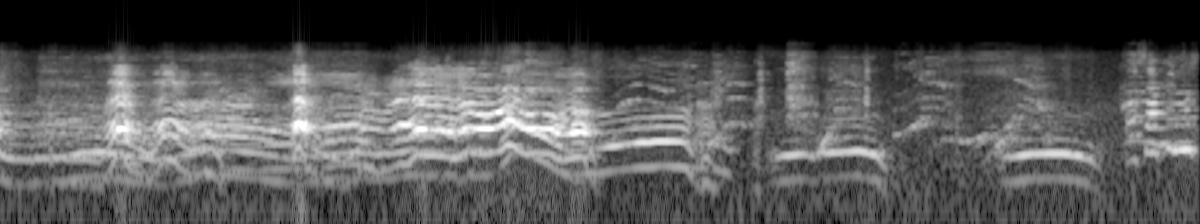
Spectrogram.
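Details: Hungry pet dog, Lolong, asking for food with drawn-out, wavering whines and yowls that rise and fall like talking, repeated several times, mixed with people coaxing it in Tagalog.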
